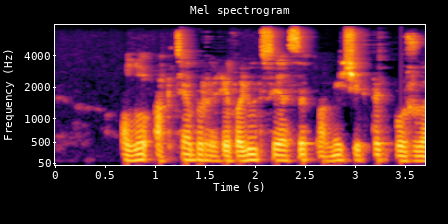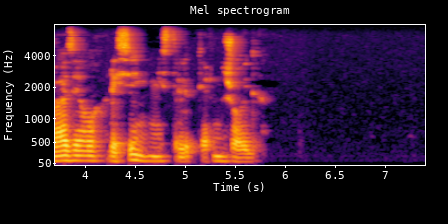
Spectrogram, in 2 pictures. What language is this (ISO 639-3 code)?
kaz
